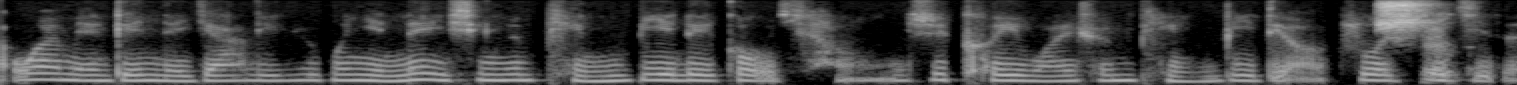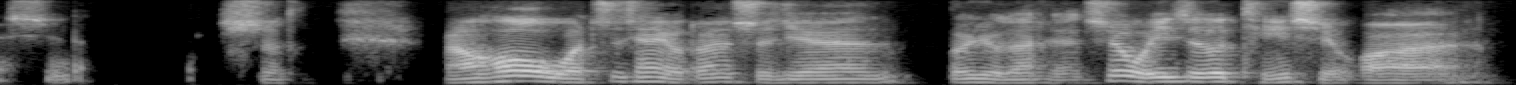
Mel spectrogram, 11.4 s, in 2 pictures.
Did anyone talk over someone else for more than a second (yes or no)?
no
